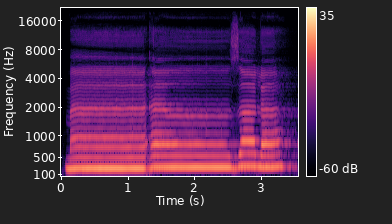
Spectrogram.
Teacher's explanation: Maka manya panjang boleh empat boleh lima harakat. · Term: mad jaiz munfasil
